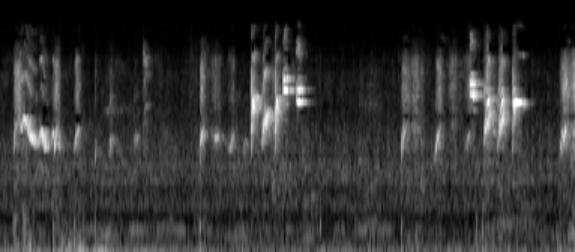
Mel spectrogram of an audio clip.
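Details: Bright, rapid twittering from a European goldfinch, with jingling notes, high thin whistles and short buzzy trills strung into bursts separated by short gaps.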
